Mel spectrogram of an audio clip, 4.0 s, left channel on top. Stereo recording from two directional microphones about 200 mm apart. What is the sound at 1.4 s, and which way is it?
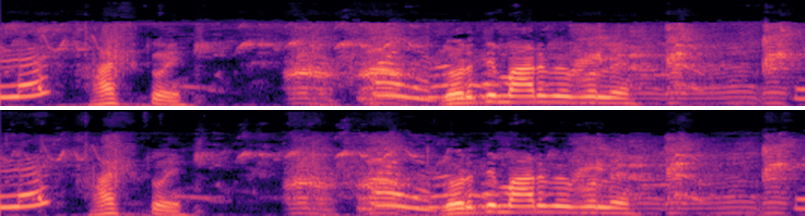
Speech, 40° right (ahead or behind).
